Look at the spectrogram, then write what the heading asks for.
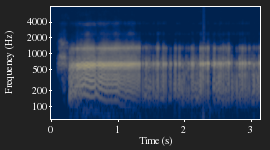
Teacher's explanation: we'll say that there's an uneven contact happening with the vocal folds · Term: vocal fry sound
